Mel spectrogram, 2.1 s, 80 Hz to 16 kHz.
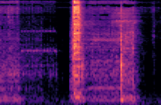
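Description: ITBOX i52N Lite electronic punch card machine printing a time stamp onto an inserted card. It makes a brief mechanical run with a sharp clack about a second in, a short whir, and a second clack about half a second later.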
